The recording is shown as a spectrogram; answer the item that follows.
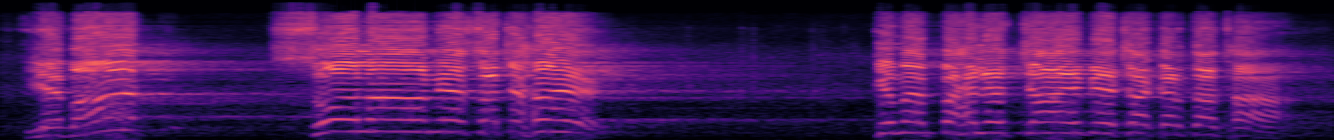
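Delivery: forceful, declaiming delivery. Retelling someone's answer to a question, retelling a shouted reply. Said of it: "इतना चिल्ला क्यों रहा है?".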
